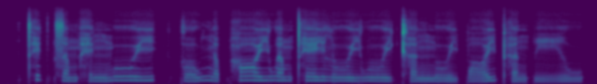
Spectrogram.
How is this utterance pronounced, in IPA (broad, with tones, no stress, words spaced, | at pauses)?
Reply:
t̪ʰɪ˥k̚t͡sɐ˨mhɪ˨ŋmuː˥j | ko˨˥w ŋɐ˧p̚hɔː˥jwɐ˥m t̪ʰe˥j luː˧jwuː˧jkʰɐ˨˧ŋn̪uː˨˩j pɔː˨˥jpʰɐ˨˩n piː˨˧w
